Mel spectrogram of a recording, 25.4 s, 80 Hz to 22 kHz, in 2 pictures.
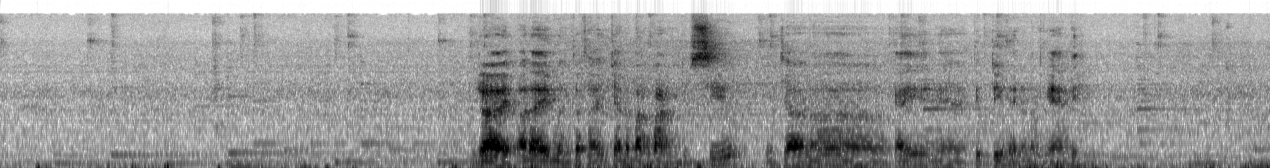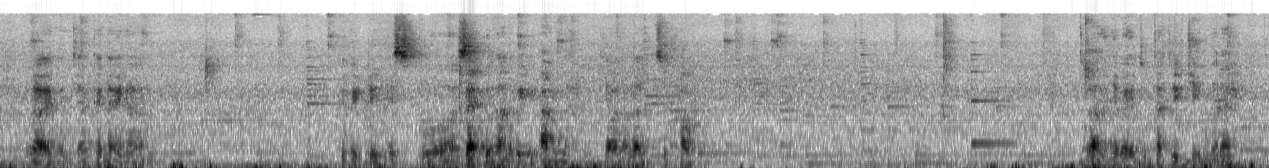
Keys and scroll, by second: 21.6 0, 22.1 Return.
